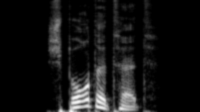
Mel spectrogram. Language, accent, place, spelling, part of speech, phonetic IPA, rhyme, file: German, Germany, Berlin, spurtetet, verb, [ˈʃpʊʁtətət], -ʊʁtətət, De-spurtetet.ogg
- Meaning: inflection of spurten: 1. second-person plural preterite 2. second-person plural subjunctive II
